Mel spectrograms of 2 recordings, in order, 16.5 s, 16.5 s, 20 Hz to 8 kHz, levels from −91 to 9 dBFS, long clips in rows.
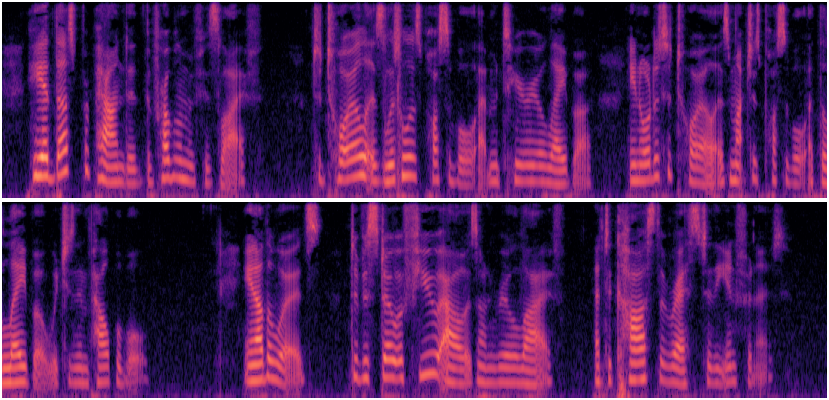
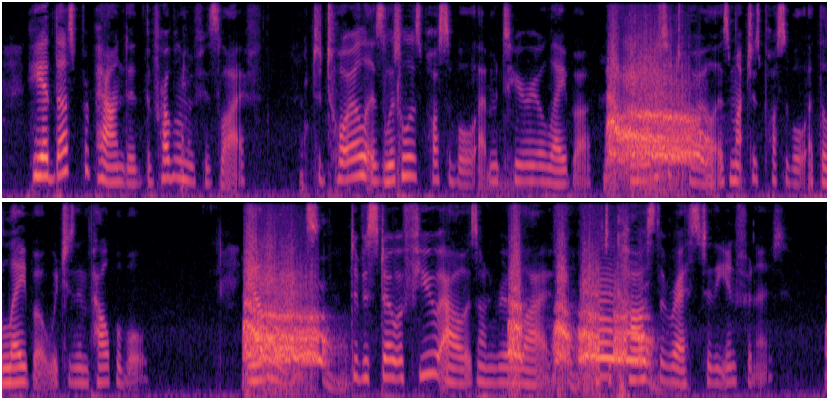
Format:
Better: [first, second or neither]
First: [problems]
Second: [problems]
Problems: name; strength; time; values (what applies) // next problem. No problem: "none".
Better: first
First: none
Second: background sound (Bark); 3 dB above the speech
